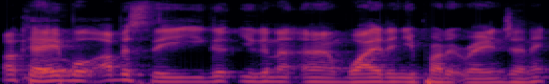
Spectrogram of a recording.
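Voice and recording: A man speaks at a very fast pace with ordinary pitch variation. His tone is fairly bright. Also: medium pitch for a man.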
